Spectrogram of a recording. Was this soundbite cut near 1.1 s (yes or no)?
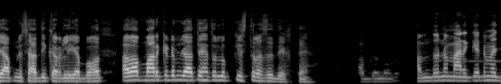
yes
